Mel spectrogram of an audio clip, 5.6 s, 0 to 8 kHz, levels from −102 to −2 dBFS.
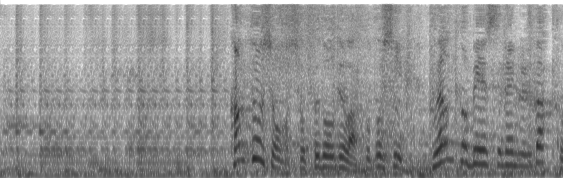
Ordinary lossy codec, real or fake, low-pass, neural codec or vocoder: none; fake; none; codec, 16 kHz, 1.1 kbps, Voila-Tokenizer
